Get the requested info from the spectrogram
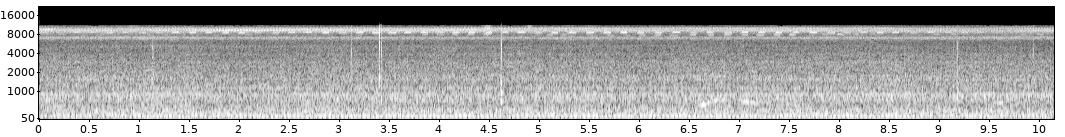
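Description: Steady background hum and hiss with a faint, evenly pulsing high trill. Two short clicks come about three and a half and four and a half seconds in, the second the loudest.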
